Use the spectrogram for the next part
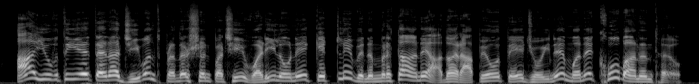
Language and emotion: Gujarati, happy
